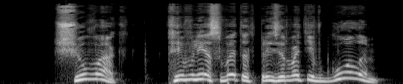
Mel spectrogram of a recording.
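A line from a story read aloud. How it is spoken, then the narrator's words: Breathless between laughter fits. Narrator (Russian): выдохнул Трей между приступами хохота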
